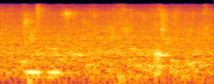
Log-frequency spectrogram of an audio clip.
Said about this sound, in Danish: vi laver den lidt kortere, den her, fordi der er virkelig meget regn, men ja.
